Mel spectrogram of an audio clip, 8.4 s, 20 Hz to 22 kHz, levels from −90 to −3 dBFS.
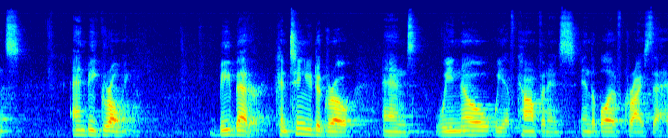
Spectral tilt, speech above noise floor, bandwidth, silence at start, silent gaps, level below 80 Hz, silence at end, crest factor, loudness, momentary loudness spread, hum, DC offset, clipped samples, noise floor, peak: -4.5 dB/octave; 30 dB; 17 kHz; 0 s; none; -78 dBFS; 0 s; 22 dB; -33 LUFS; 13 LU; none; under 0.1%; under 0.1%; -62 dBFS; -10 dBFS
